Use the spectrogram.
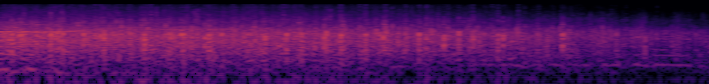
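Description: An audience applauds a song performance and its lyricist, a dense wash of many hands clapping at an even level before tapering slightly toward the end, with no one speaking over it.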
